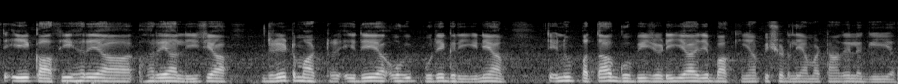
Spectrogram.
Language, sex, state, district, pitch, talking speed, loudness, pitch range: Punjabi, male, Punjab, Kapurthala, 145 Hz, 185 wpm, -17 LUFS, 140-155 Hz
